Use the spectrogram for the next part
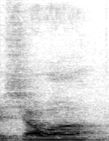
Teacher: we say shawa for deer, although we write as a pa, but we pronounce wa.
